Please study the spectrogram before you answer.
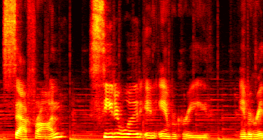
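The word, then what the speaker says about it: ambergris: mm-hmm it's a little lower than the utsan mood it's got Jasmine saffron Cedarwood and Amber green ambergrade the S is silent hello French yes I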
